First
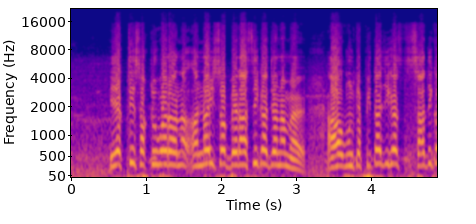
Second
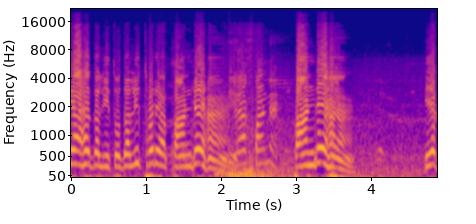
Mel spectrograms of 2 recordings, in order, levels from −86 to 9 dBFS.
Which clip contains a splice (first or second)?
second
